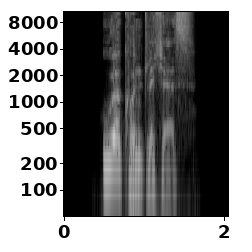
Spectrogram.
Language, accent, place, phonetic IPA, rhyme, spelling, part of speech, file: German, Germany, Berlin, [ˈuːɐ̯ˌkʊntlɪçəs], -uːɐ̯kʊntlɪçəs, urkundliches, adjective, De-urkundliches.ogg
- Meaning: strong/mixed nominative/accusative neuter singular of urkundlich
